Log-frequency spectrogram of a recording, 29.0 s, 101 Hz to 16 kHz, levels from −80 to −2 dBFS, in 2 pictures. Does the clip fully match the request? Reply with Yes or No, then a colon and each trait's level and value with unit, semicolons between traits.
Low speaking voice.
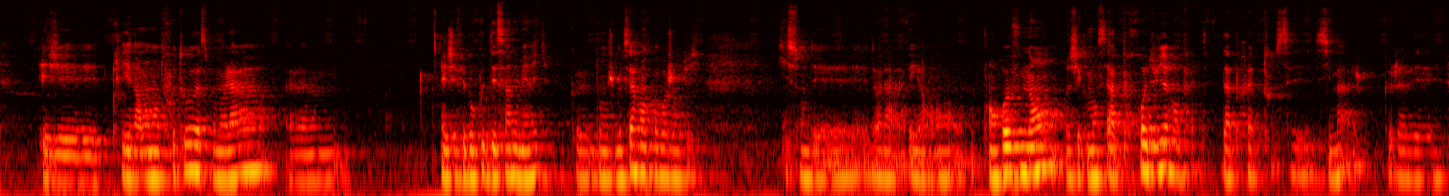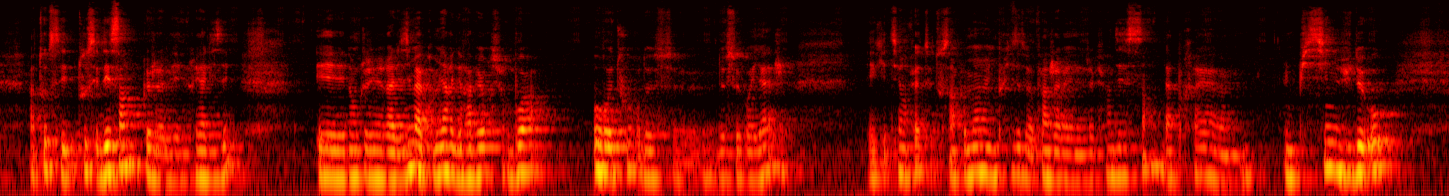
No: medium, 170 Hz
